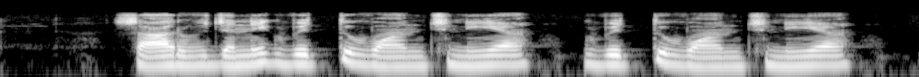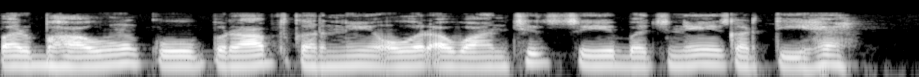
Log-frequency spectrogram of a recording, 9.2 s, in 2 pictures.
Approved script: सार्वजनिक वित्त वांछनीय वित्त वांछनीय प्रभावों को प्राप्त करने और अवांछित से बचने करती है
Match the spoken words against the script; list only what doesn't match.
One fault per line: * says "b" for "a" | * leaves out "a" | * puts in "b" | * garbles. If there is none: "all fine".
all fine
